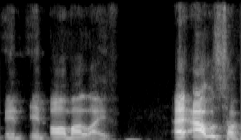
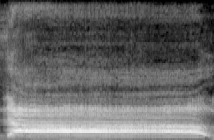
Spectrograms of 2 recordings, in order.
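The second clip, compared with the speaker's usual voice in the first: long, high hammed-up howl; anguished kid; 16 dB louder than usual. Boy humiliated before a girl by father, drawn-out mock scream.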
